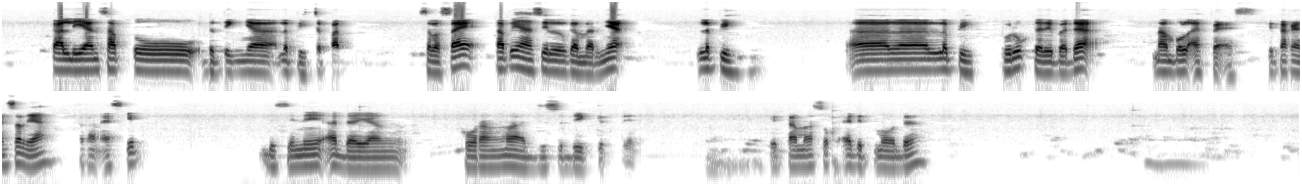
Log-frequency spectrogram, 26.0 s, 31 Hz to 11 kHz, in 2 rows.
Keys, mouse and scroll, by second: 15.2-16.2 scroll up 11, 16.7 middle click, 17.9 right click, 18.9 right click, 19.6 right click, 22.0 Tab, 22.5 right click, 24.4 middle click.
